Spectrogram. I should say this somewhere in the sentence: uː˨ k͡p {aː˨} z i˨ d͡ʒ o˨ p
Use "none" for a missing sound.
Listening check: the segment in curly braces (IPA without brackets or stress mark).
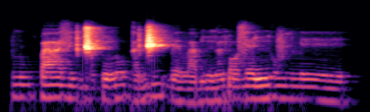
aː˦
